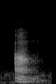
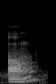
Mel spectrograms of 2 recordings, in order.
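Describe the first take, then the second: First: The nasal vowel is said more open. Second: The nasal vowel is said more closed. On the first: "un peu plus ouvert" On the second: "ne se prononce pas comme ça"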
